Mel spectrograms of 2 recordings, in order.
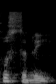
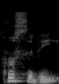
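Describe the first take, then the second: The two takes are said the same way.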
